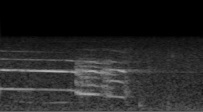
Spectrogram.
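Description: Rooster crowing: the end of a crow, a long held note that breaks into a short falling final phrase and stops after about a second and a quarter.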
